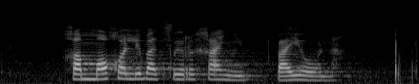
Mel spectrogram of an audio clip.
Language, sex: Tswana, female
